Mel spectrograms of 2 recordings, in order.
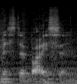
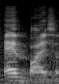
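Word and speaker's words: M. Bison: nothing to do with mr. bison nothing the m.bison I keep saying mr. bison because you know em with a dot is mr. in French not in ink yeah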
